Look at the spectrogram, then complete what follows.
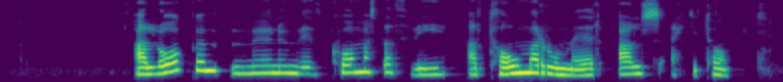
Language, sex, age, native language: Icelandic, female, 30-39, Icelandic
